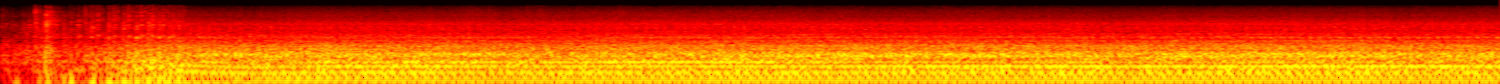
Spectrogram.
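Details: Husqvarna push mower with a no-spark no-start, fixed by bending the handle bracket so the cable travels far enough to lift the ground switch: a quick pull start catches at once and holds a steady, even drone; running normally.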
